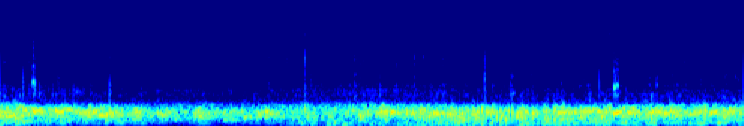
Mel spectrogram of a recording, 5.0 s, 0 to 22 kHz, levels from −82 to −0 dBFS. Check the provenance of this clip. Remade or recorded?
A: recorded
